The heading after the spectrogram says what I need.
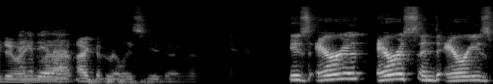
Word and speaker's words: Ares: I didn't realize how much the E is pronounced in Greek mythology. Ares, Persephone, Demeter, Aphrodite.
